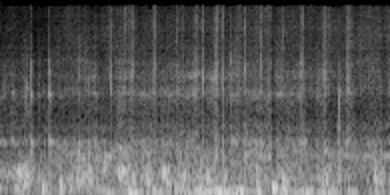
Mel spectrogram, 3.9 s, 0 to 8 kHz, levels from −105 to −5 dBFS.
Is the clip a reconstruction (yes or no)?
yes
